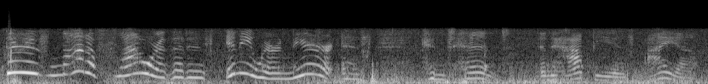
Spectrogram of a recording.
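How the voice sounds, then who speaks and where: A woman voicing a gentle, contented little flower in a children's story, earnest and simple. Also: high voice, exaggerated voice. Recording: muffled, noisy amateur recording.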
